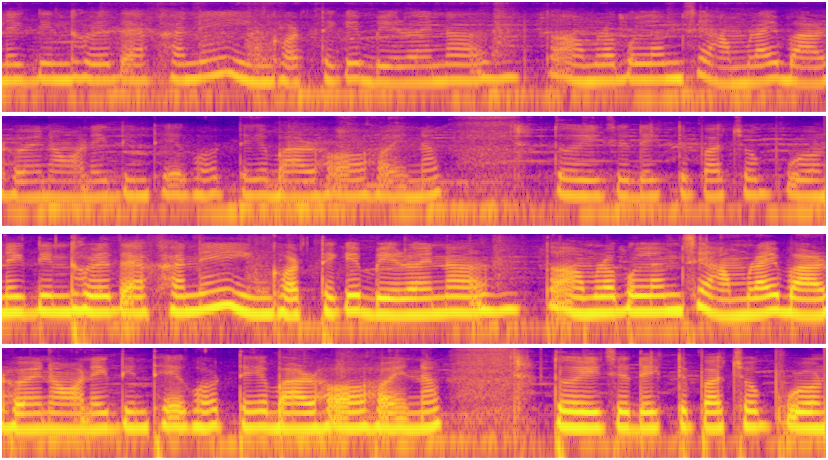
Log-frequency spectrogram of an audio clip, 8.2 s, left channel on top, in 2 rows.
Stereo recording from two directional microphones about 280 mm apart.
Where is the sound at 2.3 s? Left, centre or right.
Right.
